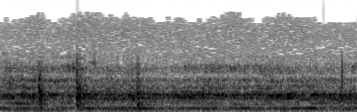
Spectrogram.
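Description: A truck engine rumbles steadily in the desert, a deep continuous drone with a few faint knocks as it pulls away, with no voices.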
